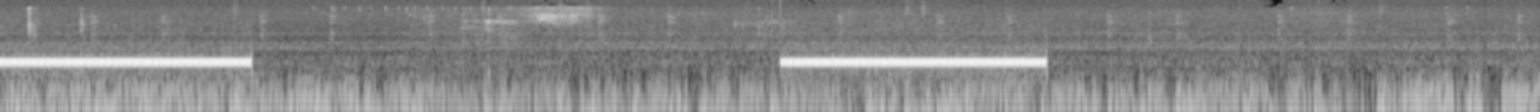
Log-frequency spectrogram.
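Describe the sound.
Telephone ringing tone while a call is being placed: two long, steady, loud tones of about two seconds each, separated by a four-second quiet gap filled with faint low hiss and small ticks.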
